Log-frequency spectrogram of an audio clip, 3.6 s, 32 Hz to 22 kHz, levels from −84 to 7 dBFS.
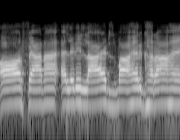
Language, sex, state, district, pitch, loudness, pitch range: Hindi, male, Odisha, Malkangiri, 170 Hz, -13 LUFS, 170-175 Hz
